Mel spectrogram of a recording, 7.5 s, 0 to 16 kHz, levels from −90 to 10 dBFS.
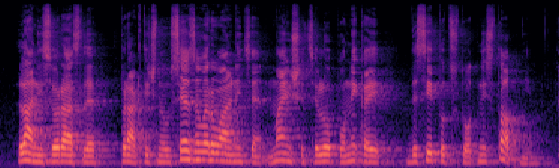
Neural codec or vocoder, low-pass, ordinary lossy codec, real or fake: none; 14.4 kHz; none; real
